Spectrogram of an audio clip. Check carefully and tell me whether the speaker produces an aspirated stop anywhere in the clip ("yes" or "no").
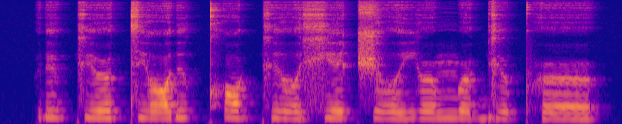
yes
